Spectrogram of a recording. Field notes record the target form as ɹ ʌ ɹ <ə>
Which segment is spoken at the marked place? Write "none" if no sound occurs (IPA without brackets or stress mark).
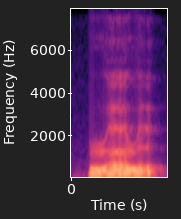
ə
